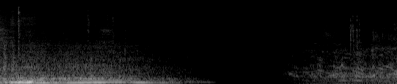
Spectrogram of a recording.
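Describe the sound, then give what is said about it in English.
A car engine revs and pulls away, its low rumble fading out to silence before faint noise returns. “Swap over. I'll get us there if you like. No! My wheels. I'm driving.”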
